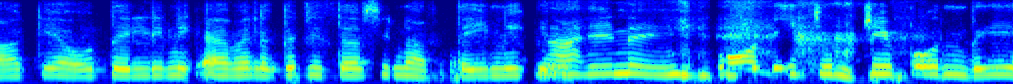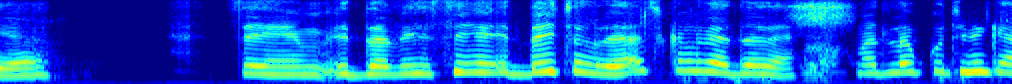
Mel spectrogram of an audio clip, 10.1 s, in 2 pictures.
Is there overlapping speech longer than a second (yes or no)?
no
